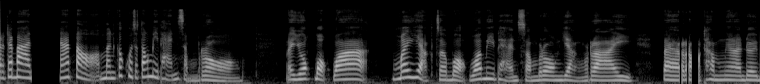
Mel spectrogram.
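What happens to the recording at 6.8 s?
A digital broadcast dropout hits the speech from 6.79 to 6.99 s. The receiver stopped getting valid frames, most likely from signal loss or failed checksums, and muted until clean data resumed. Rather than one gap, the audio breaks into several short holes adding up to 120 ms across roughly 190 ms, the longest lasting 72 ms, which points to a handful of lost frames. Each mute arrives through a very quick fade of about 3 ms, so the cuts sound abrupt. Whatever was transmitted in those holes is gone.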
